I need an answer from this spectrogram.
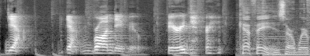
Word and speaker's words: rendezvous: word is really fun it's actually another word that is derived from french origin so us americans kind of just adopted this word for ourselves do you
